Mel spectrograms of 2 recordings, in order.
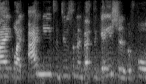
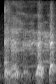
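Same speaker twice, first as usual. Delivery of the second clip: loud laugh; 6 dB louder than usual. Real, not acted. Laughing at own joke.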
